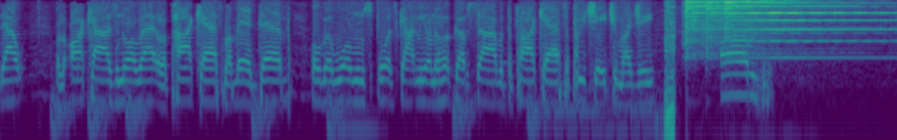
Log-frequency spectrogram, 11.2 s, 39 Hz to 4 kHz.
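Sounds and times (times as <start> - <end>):
speech: 0.0 - 8.4, 9.0 - 9.8
low murmur: 0.6 - 2.0, 2.9 - 4.9, 5.6 - 8.5
single bell ringing: 8.5 - 11.2.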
